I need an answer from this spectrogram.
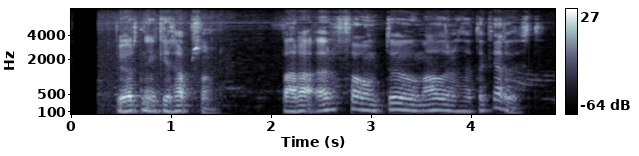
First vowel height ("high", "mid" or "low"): mid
